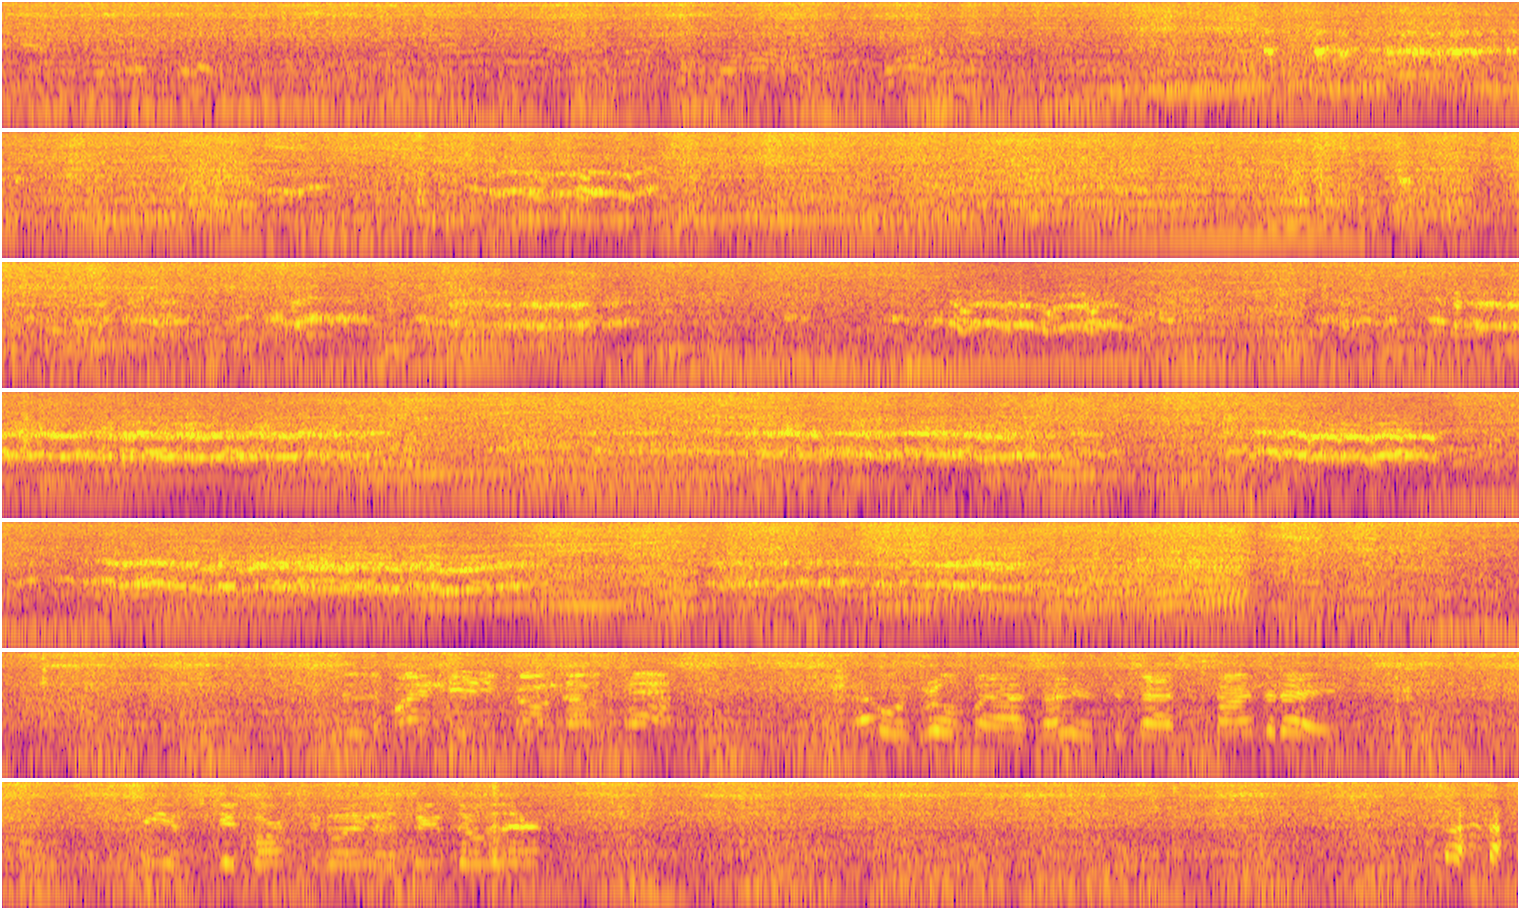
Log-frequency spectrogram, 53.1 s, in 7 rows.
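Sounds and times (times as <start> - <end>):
car engine revving: 0.0 - 53.0
tyres squealing: 2.9 - 48.4.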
